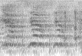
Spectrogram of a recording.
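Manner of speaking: very high squealed yes yes yes, hammed up; mock relieved cheer. Friends mock-cheering the end of his violin playing, high squeals. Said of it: "we were just like".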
